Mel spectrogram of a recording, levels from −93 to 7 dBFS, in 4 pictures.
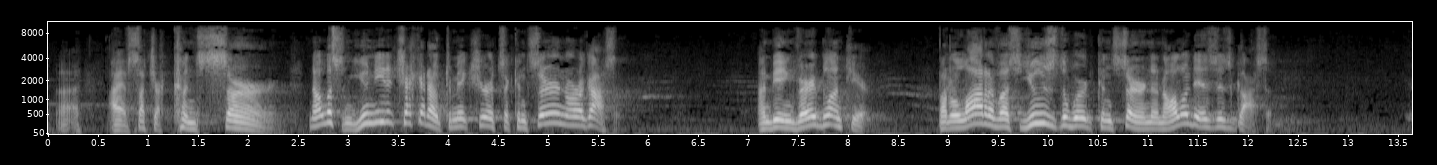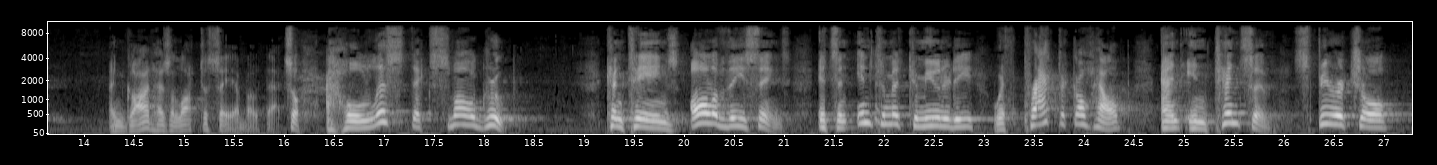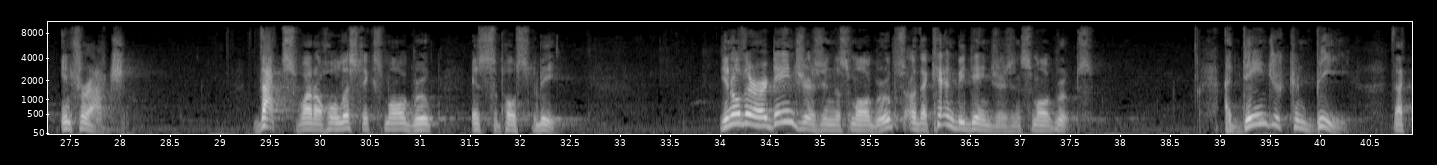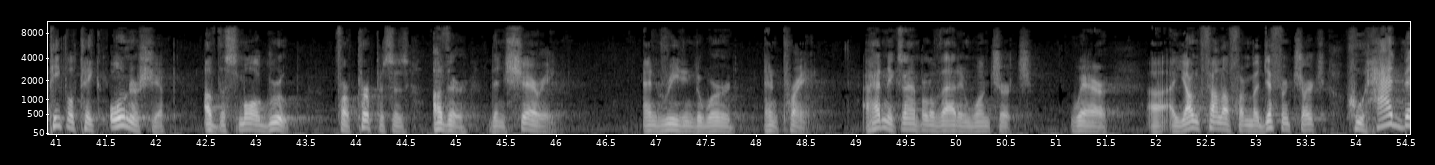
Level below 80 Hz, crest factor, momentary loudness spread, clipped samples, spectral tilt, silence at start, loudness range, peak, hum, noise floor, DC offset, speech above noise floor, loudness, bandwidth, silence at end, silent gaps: -68 dBFS; 24 dB; 16 LU; under 0.1%; -5 dB/octave; 0.1 s; 9 LU; 0 dBFS; none; -62 dBFS; under 0.1%; 39 dB; -24 LUFS; 9.8 kHz; 0 s; none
